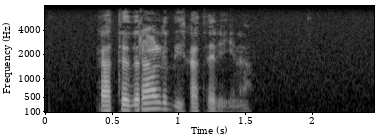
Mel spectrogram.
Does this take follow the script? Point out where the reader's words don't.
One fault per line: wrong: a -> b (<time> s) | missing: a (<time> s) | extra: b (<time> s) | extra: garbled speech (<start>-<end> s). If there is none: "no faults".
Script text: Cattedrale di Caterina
no faults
